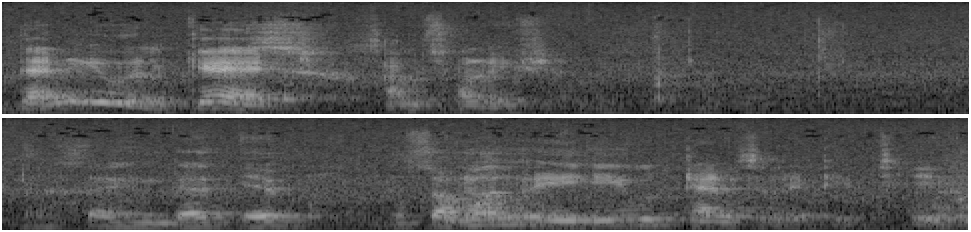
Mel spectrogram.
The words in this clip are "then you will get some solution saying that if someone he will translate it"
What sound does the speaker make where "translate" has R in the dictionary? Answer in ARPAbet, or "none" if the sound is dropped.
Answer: none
